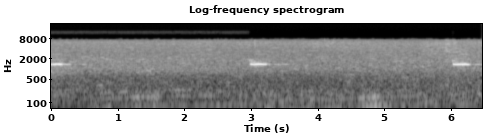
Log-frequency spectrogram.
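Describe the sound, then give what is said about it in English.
A Scops owl in the city of Thessaloniki, Greece, gives a single short, whistled note about every three seconds, three calls in all, against a steady rumble of city traffic. “That's a Scops owl, to be precise.”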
